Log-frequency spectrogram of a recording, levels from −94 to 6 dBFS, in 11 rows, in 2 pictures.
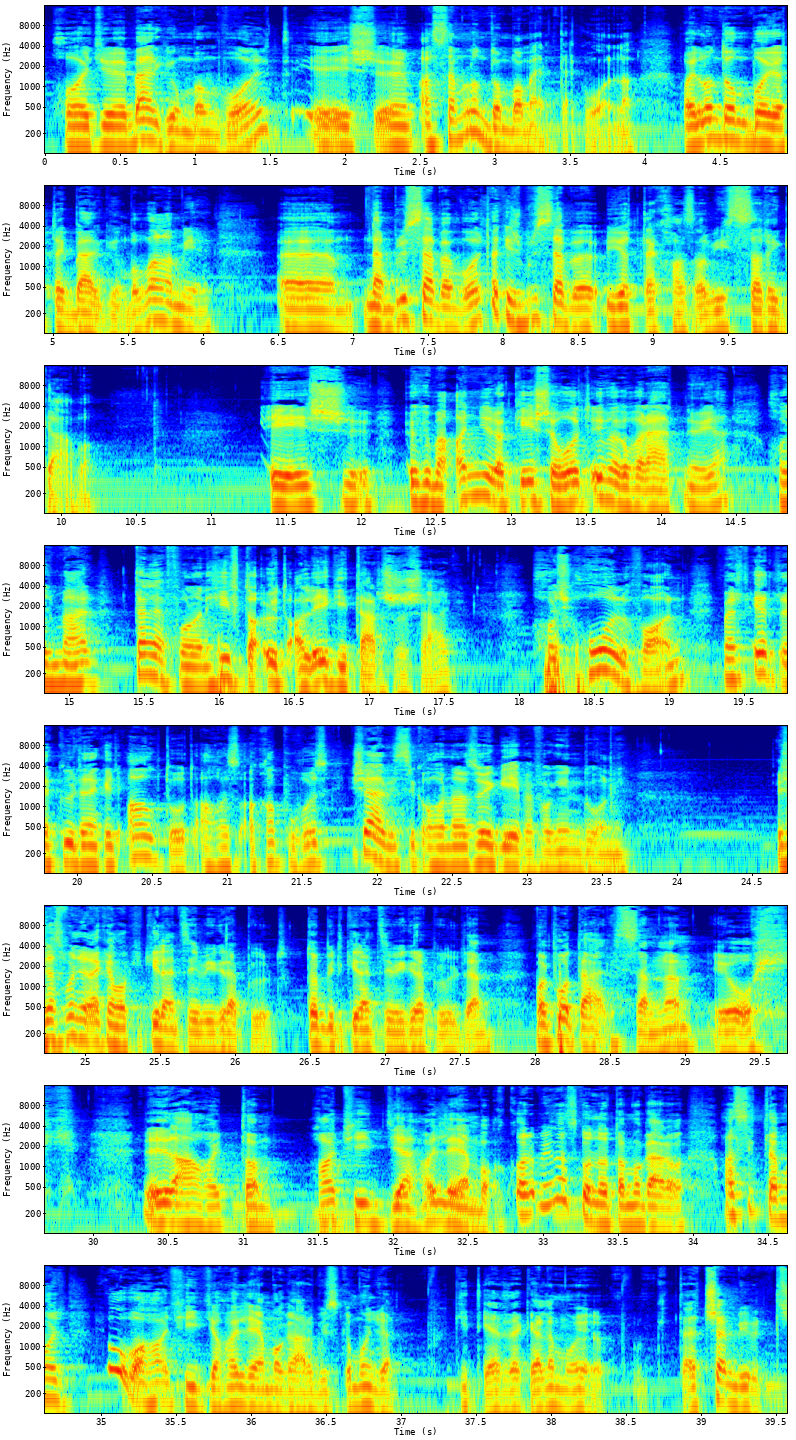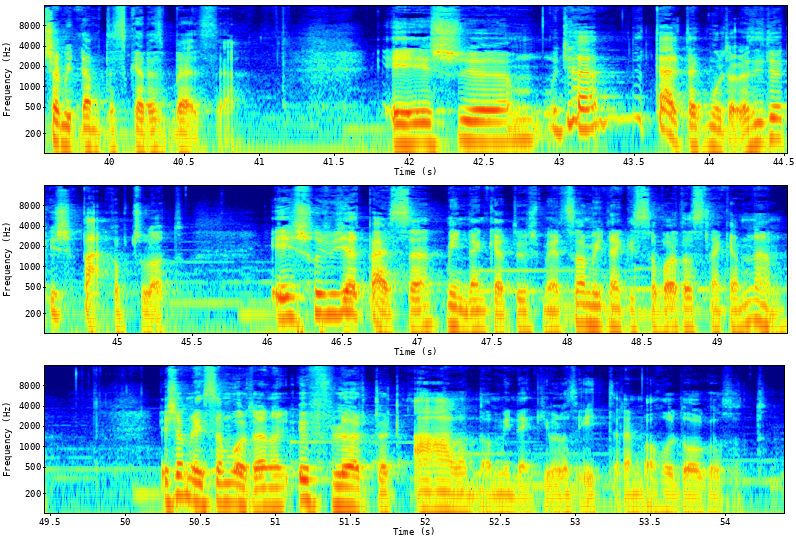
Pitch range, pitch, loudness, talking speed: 105-145 Hz, 125 Hz, -19 LUFS, 160 wpm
